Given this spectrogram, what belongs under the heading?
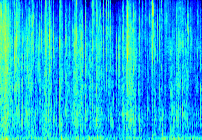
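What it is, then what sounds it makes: Plastic bubble wrap being scratched. A large sheet of clear plastic bubble wrap is scratched and rubbed with fingernails close to the microphones. It makes a steady stream of bright, crisp crinkling and crackling with many quick, sharp snaps and little low end.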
